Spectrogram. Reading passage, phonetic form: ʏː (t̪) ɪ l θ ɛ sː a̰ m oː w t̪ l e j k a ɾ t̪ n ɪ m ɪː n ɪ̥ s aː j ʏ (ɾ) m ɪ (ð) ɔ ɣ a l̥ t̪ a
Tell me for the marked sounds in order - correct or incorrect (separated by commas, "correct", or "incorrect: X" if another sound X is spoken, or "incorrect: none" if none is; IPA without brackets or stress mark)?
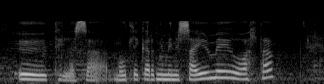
incorrect: t̪ʰ, incorrect: none, incorrect: ɣ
